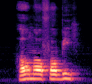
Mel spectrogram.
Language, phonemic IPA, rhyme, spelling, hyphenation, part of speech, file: Dutch, /ˌɦoː.moː.foːˈbi/, -i, homofobie, ho‧mo‧fo‧bie, noun, Nl-homofobie.ogg
- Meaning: homophobia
